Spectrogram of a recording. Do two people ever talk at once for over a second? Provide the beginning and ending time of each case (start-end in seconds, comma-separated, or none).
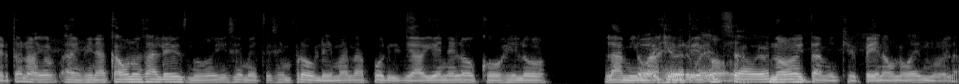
6.2-7.9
